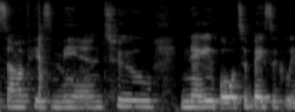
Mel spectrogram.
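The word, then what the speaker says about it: Nabal: to um a man by the name of nabel um and hopefully i'm pronouncing that correctly is n a b a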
